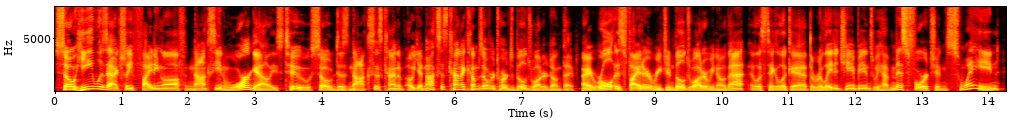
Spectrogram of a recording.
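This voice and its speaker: A man's voice: medium pitch, animated, normal speed, hardly any pauses, no echo. A man hosting a reaction video, moving between casual commentary and reading aloud in a conversational way.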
